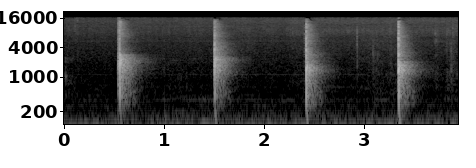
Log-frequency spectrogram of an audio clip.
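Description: Four slow, evenly spaced hand claps, each a sharp, bright smack with a short decay, with no talking.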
